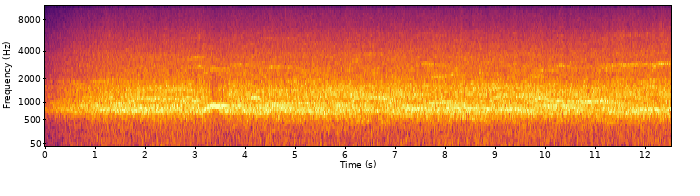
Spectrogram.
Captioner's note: wild applause and cheering for 17 seconds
